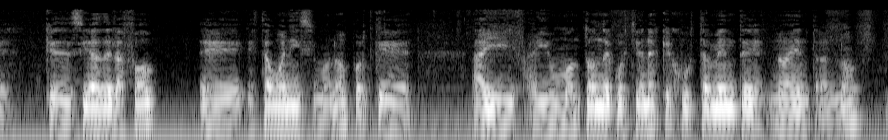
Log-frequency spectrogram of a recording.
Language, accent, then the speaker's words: Spanish; José C. Paz, Buenos Aires Province, Argentina; un lugar en donde yo viví toda mi infancia, en José C. Paz, en uno de los lugares más pobres del conurbano bonaerense, está en el oeste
